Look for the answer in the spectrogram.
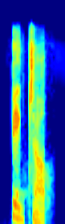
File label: "pegtop", Indian; Dictionary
